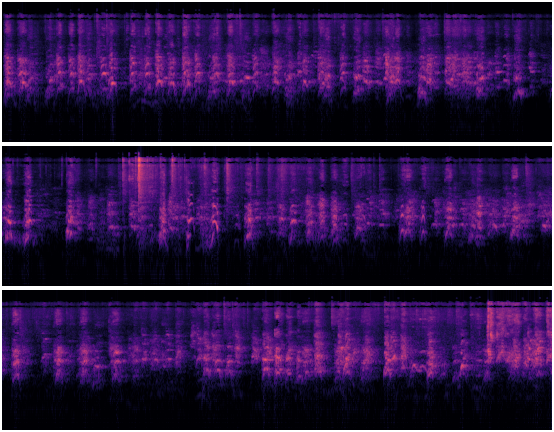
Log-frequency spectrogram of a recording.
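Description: Many kennelled dogs barking continuously, their barks overlapping with no break.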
